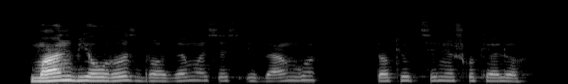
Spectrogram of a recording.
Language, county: Lithuanian, Vilnius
